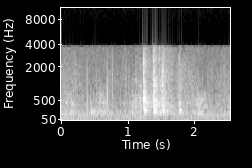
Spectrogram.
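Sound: door being opened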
